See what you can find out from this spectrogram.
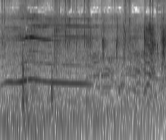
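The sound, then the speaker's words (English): A man straining to lift heavy weights, two stone lions and a large bodybuilder, before a crowd: a long held vocal tone that then wavers and breaks, with crowd murmur underneath. “That's the sound of spiritual leader Sri Chinmoy demonstrating his incredible weightlifting powers before an adoring crowd.”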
